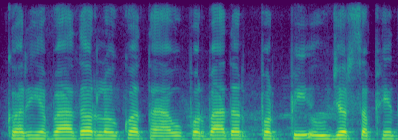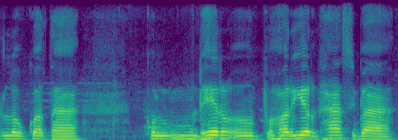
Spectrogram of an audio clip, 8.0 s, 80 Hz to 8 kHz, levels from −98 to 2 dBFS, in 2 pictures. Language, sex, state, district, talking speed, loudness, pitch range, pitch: Bhojpuri, female, Uttar Pradesh, Ghazipur, 105 wpm, -16 LUFS, 175-190 Hz, 185 Hz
